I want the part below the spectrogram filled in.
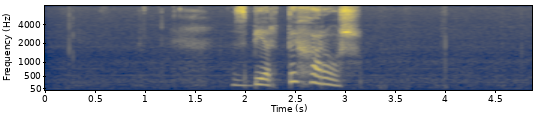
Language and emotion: Russian, positive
